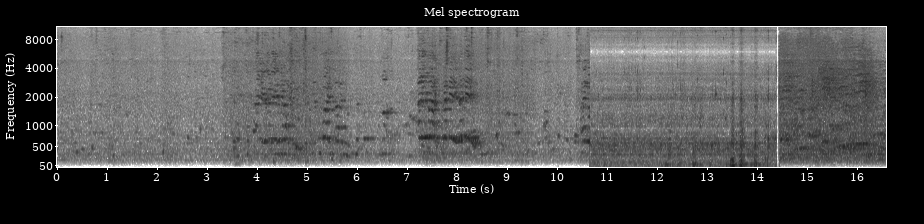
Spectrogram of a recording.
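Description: A swimmer splashes through the water.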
